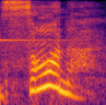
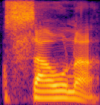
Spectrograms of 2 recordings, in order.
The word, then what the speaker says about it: sauna: Palace bed earlier oh and sauna it's pronounced sauna oh no and if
